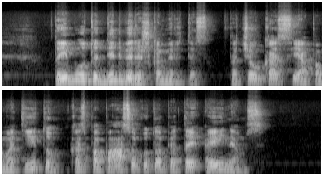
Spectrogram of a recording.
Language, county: Lithuanian, Kaunas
